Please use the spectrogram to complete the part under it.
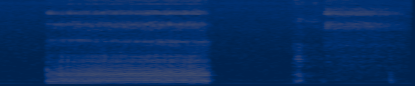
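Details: Tilly, a sleeping pet dog, snores loudly indoors: one long rasping, rattling inhale of about a second and a half, followed by quieter breathing and a couple of soft clicks in a small room.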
